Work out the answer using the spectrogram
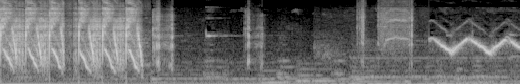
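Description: Superb lyrebird mimicking: quick falling whistles, then clicks like a camera shutter and a wavering car-alarm siren. Music plays underneath.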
